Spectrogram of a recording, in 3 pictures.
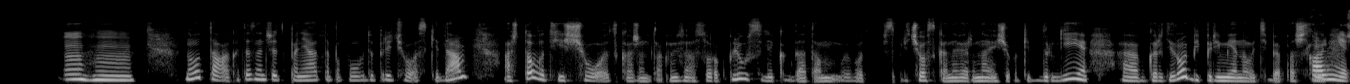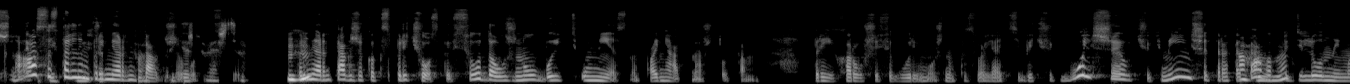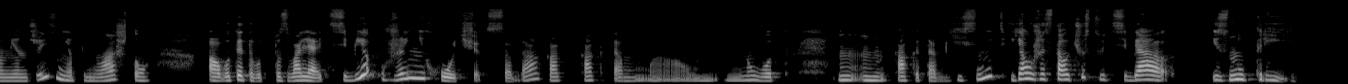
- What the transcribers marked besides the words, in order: none
- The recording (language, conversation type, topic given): Russian, podcast, Что обычно вдохновляет вас на смену внешности и обновление гардероба?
